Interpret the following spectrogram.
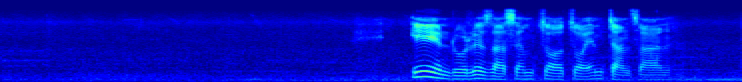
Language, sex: Xhosa, male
